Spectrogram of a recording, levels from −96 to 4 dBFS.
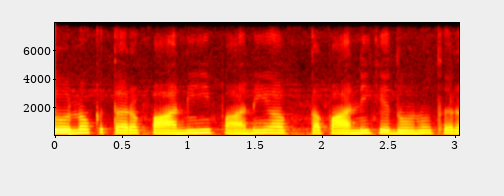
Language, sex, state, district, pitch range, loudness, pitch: Hindi, female, Odisha, Khordha, 215-225 Hz, -17 LUFS, 215 Hz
